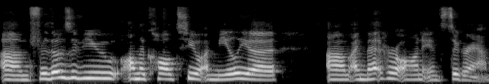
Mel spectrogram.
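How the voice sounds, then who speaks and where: A woman with a plain, everyday voice at a fairly slow pace. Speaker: online business coach. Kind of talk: webinar presentation. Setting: live webinar call.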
